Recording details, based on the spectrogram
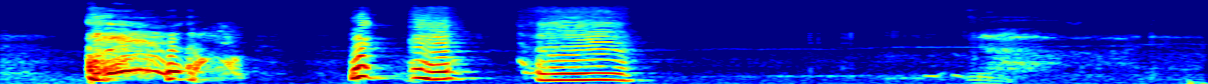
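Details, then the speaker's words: Adult with a stuffed-up head during a third head cold in four months, stifling sneezes into a handkerchief: several short, muffled, voiced bursts in a quiet room. "Oh, when I sneeze, when I blow, I always have to sneeze right now."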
